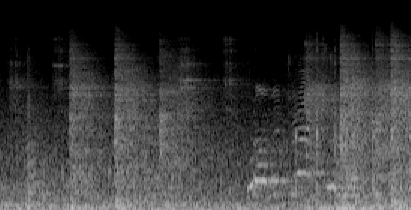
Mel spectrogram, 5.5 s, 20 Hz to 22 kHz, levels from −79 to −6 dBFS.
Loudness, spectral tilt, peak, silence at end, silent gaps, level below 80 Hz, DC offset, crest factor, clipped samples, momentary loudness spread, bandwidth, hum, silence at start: -32 LUFS; -4.5 dB/octave; -14 dBFS; 0 s; none; -36 dBFS; under 0.1%; 16 dB; under 0.1%; 9 LU; 14.5 kHz; none; 0 s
